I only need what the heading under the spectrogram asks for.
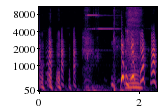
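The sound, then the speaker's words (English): A small bell dings once amid lively chatter, its bright, high ring lingering for about half a second between bursts of talk and laughter. “Ring the bell. Somebody ring the bell.”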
